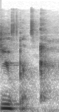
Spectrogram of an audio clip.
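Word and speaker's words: Yup'ik: holly stanton's play and let's see if i can pronounce it right yet i didn't pronounce it right it's yupik the super hard language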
